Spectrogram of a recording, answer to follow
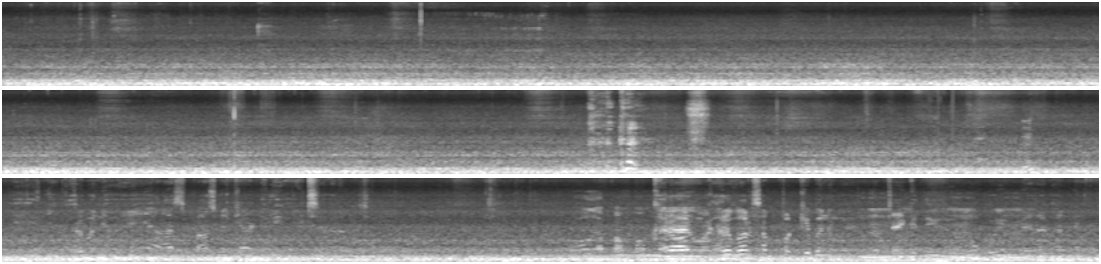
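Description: Steady low rumble of a car's engine and tyres heard from inside the cabin while driving, with a couple of faint clicks about two-thirds of the way through.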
